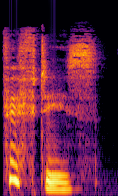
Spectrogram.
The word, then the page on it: fifties: British English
